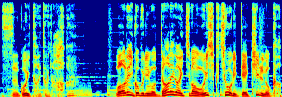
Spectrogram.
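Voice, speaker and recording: An actor playing a stern, exasperated but doting older brother, commanding and easily flustered, in an anime audio drama. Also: male voice, fairly high pitch, very animated, a little fast, soft background music. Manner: commanding, scolding, flustered when softened.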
